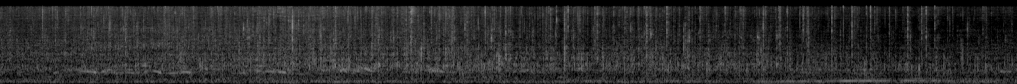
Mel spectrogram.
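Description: Beaten egg sizzling and crackling in a hot nonstick frying pan as it is poured in. The crackle is busiest in the first few seconds and thins out toward the end.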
